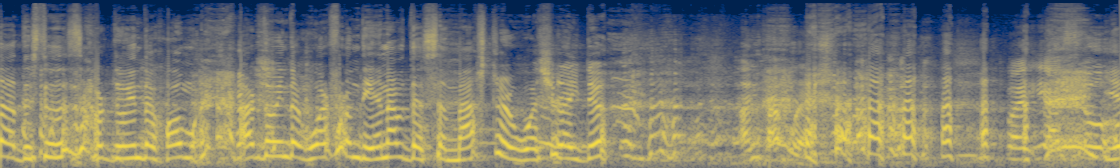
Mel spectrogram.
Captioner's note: laughter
